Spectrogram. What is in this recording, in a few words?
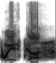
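"with guns", English; Weapon; DCS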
